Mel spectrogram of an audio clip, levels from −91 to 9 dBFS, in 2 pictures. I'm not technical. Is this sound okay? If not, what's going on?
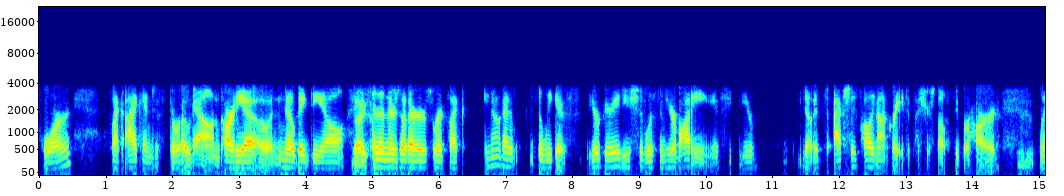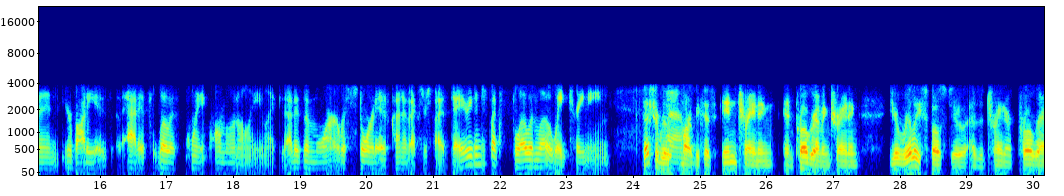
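No. The speech was squeezed through the G.723.1 codec, an old internet-phone method that packs sound into very little data and keeps only the range between 300 Hz and 3.5 kHz. Throughout, voices sound muffled and hoarse, with smeared consonants.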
